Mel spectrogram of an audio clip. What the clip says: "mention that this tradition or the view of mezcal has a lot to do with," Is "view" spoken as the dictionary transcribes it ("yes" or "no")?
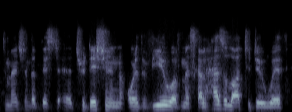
yes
